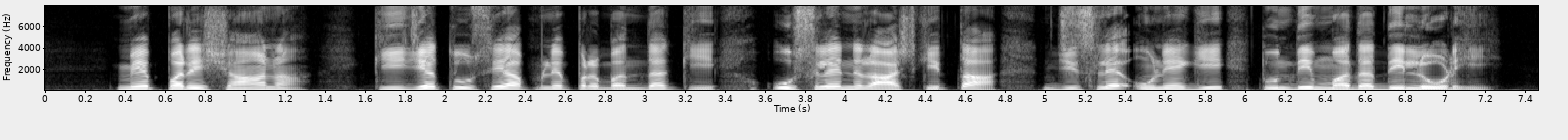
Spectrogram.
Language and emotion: Dogri, angry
